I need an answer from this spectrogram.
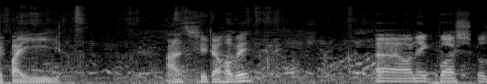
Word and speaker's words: paella: Spanish একটা tradition খাবার, নাম পাইয়া উচ্চারণ করতে ডাবল এল, কিন্তু স্প্যানিশ ভাষায় ডাবল এল থাকলে তার উচ্চারণ হয় জি, সেক্ষেত্রে পাইয়া।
